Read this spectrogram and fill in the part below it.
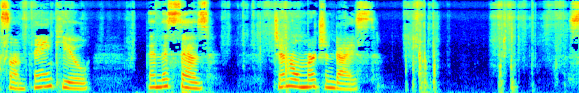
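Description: Stiff paper cards rustle and shuffle in hands.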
